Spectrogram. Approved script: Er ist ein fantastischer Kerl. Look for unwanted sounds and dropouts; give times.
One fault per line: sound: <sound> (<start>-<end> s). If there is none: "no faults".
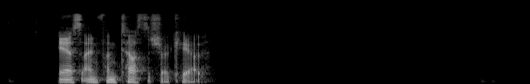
no faults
